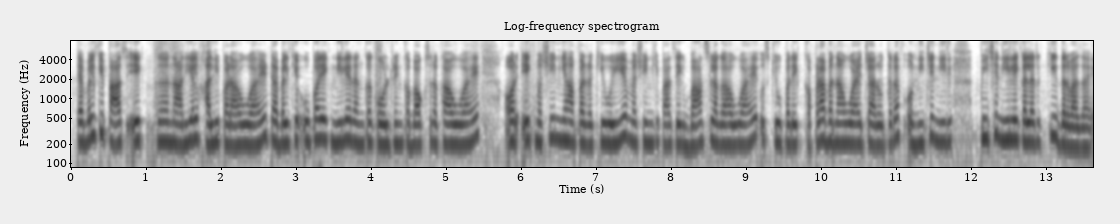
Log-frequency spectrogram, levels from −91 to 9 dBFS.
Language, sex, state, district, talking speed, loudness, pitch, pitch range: Hindi, female, Jharkhand, Sahebganj, 250 wpm, -21 LUFS, 215 Hz, 205-230 Hz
